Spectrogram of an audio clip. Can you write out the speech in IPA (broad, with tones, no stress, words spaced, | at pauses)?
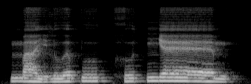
ma˧˩jlu˩˧ə̯puː˧k̚ hu˧t̚ ɲɛː˥˨m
